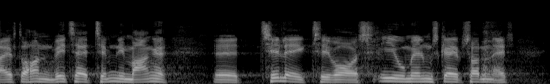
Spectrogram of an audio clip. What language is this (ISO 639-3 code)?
dan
